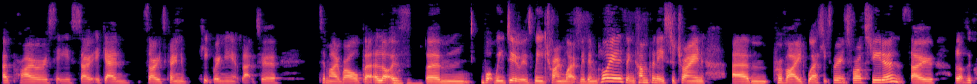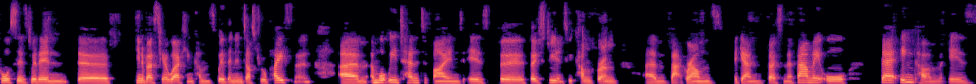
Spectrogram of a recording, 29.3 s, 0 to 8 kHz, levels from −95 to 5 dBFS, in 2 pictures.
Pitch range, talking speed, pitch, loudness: 155-185 Hz, 175 wpm, 165 Hz, -20 LUFS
